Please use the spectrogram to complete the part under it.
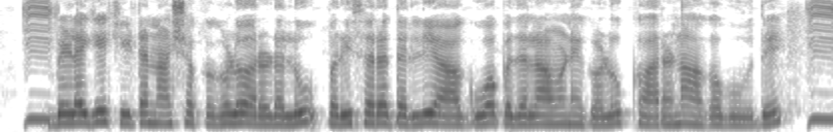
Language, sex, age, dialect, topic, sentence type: Kannada, female, 31-35, Central, agriculture, question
